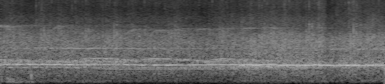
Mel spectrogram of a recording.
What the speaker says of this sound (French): nous pouvons acclamer très fort pour le roi des rois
